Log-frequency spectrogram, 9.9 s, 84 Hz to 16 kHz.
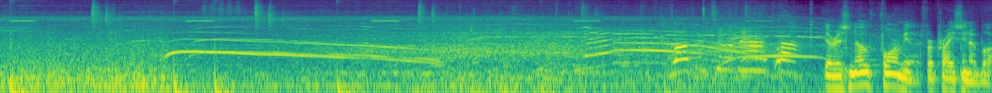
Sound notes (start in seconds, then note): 0.0 fireworks crackle and explode; 1.6 everyone cheers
